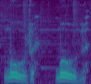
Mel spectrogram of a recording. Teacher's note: La O se pronuncia como una U larga. La V o V chica como la conozcas es labiodental en inglés y la E del final es muda, así que se pronuncia move, move.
